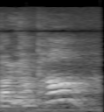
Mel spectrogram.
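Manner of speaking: high-pitched hammed-up French accent; fake French accent. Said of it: "kill the fake French accent".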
